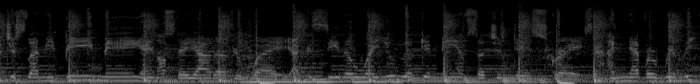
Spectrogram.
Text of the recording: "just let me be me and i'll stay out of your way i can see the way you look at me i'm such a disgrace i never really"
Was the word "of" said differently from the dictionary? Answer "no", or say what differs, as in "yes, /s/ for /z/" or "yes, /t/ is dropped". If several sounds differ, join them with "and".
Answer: no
